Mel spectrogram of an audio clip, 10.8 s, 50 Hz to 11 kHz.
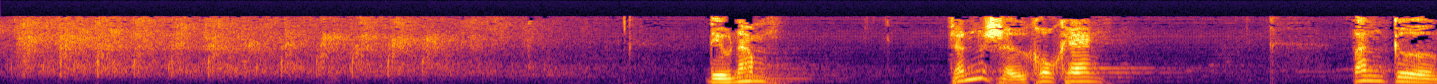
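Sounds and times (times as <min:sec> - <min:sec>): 
crowd applauding: 0:00.0 - 0:04.3
speech: 0:05.3 - 0:05.9, 0:07.1 - 0:08.4, 0:10.2 - 0:10.7.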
